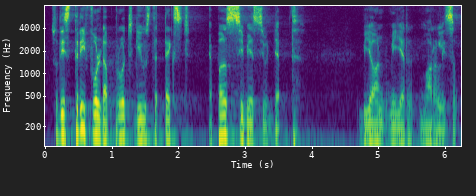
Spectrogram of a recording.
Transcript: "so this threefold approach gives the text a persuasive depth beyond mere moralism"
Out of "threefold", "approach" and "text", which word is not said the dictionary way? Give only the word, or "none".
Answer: threefold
